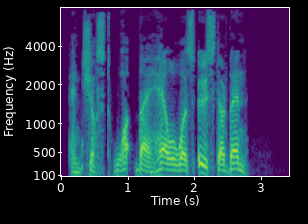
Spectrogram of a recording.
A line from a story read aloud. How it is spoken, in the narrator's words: He growled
